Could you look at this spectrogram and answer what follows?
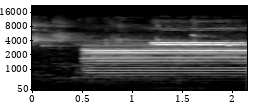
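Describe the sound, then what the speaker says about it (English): An end-of-quarter buzzer at a city league basketball game blares as a loud, steady electronic tone that starts about half a second in and holds unbroken to the end. "The buzzer sounds."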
